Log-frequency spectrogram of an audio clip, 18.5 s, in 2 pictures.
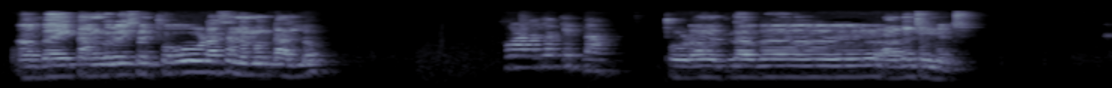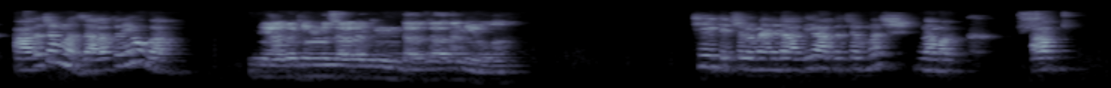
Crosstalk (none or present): none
